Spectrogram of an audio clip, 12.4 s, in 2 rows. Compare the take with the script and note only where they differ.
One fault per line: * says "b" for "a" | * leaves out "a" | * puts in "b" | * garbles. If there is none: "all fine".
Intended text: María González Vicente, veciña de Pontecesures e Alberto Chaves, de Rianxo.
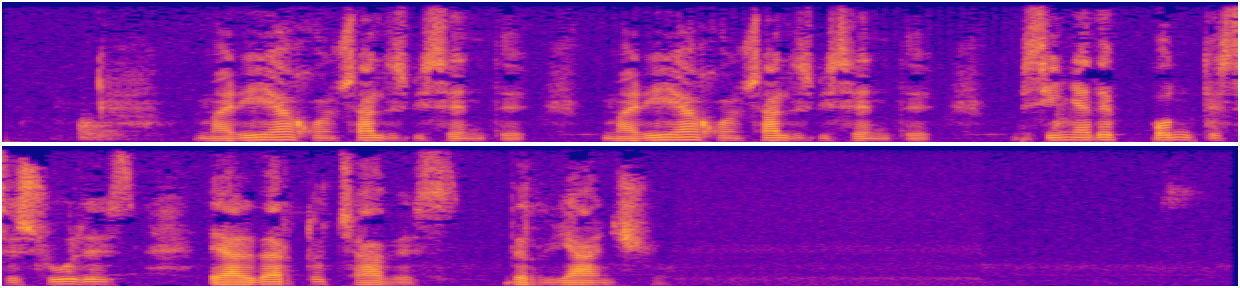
* puts in "maría González Vicente"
